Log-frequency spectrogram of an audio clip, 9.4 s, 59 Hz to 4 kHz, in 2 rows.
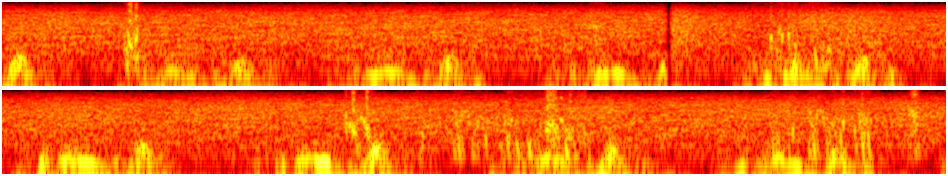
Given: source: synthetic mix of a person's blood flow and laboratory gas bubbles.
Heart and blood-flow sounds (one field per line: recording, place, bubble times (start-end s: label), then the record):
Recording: Doppler ultrasound of blood flow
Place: precordium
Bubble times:
0.00-0.02 s: bubbles
0.58-0.75 s: bubbles
2.94-3.02 s: bubbles
3.72-4.19 s: bubbles
6.41-6.61 s: bubbles
6.78-6.86 s: bubbles
6.95-7.69 s: bubbles
8.55-9.13 s: bubbles
9.25-9.35 s: bubbles
From the record:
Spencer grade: 2 (many but less than half of the cardiac periods contain bubble signals, singularly or in groups)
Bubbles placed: anywhere in the cardiac cycle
